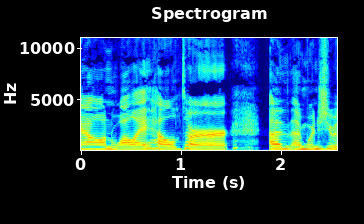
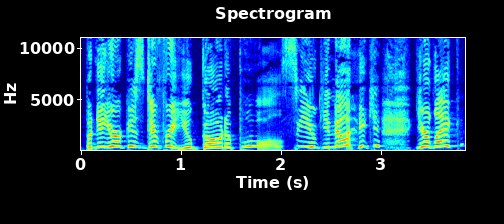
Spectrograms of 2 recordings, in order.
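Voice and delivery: much higher, coaxing, apologetic; high pleading to child; 9 semitones higher than usual. Retold or imitated. Mother to upset daughter, explaining New York pools, high and coaxing. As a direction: plead gently like a guilty mom. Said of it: "I'm like".

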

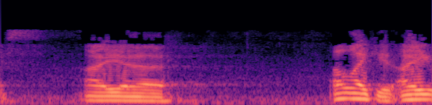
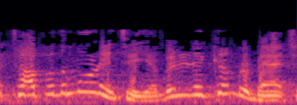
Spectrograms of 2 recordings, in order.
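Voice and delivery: mock Irish greeting; 12 semitones higher than usual. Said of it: "It's just like a".

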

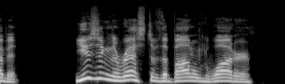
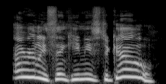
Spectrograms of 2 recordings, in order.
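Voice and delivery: put-on young girl voice; 7 semitones higher than usual. Daughter pleads with father.

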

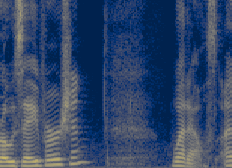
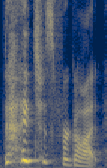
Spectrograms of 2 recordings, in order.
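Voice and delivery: embarrassed laugh; 5 semitones higher, 11 dB louder than usual. Real, not acted. Forgetting the winner's name on air.

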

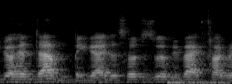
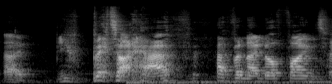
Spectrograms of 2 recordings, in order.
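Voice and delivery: loud boast; 12 dB louder than usual. Acted. Hero boasting in reply.

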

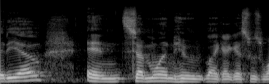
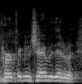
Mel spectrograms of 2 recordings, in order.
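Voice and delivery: normal talking voice

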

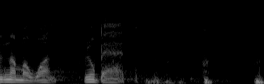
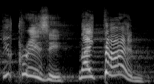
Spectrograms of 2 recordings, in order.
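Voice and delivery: loud, high disbelief; shocked kid shouting back; incredulous outburst; 13 semitones higher, 10 dB louder, slower than usual. Retold or imitated. Arguing with friend, retold.

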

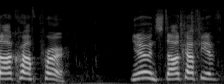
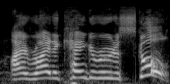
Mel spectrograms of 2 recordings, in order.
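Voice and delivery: louder mock-proud declaration; mock claim; 4 semitones higher, 7 dB louder than usual. Retelling what the online player believed, mock shout. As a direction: blurt it like an obvious fact. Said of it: "He was convinced".

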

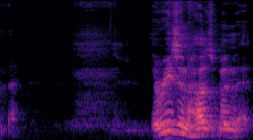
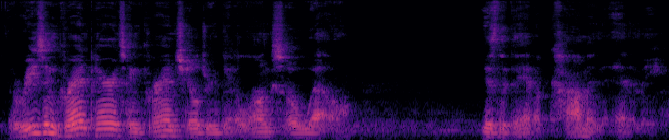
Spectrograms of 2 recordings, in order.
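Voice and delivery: much softer, sinking into an unvoiced whisper; conspiratorial whisper; 5 dB quieter than usual. Shown as a demonstration. Rereading the quote to viewers as a hushed whisper. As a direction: hush it like sharing a secret. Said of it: "second, whispered take of quote".

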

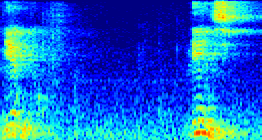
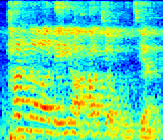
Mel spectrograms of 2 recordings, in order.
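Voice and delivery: mock social greeting; 5 semitones higher, 5 dB louder than usual. Distracted chanter greeting a fellow devotee, mock hearty call. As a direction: call out in imitation of a chatty devotee.

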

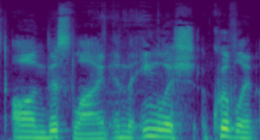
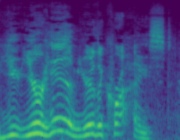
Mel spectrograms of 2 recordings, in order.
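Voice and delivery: high, excited burst of recognition; imitating Peter's excited declaration; 7 semitones higher than usual. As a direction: blurt it high, as if pointing him out. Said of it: "pointing at Jesus excitedly".

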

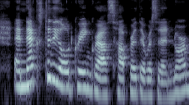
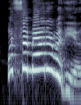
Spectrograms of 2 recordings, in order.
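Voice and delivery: much higher, louder, startled question; grasshopper asking; 12 dB louder than usual. Acted. Old grasshopper asking frightened James what's wrong, high and loud. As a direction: ask it in a high fussy grasshopper voice.

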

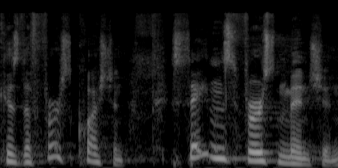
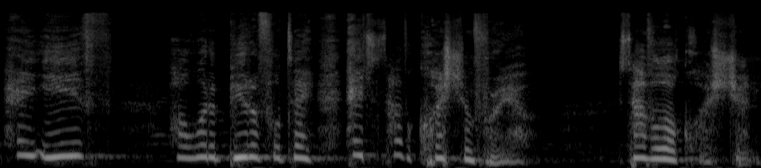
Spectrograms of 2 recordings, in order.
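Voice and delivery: sweet-talking Satan; 5 semitones higher than usual. Pretend. Satan sweetly sidling up to Eve with a question. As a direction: coax her gently with false charm.

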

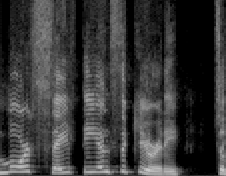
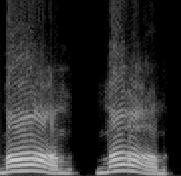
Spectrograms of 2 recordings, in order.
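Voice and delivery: put-on child calling mom; 5 semitones higher than usual. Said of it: "a little crying voice or somebody saying".

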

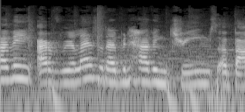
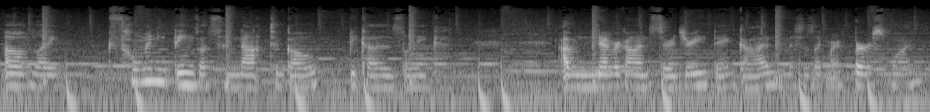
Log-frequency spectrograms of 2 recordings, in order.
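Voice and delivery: quiet and anxious; 9 dB quieter than usual. Real, not acted. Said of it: "But I'm so anxious".

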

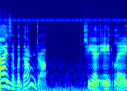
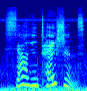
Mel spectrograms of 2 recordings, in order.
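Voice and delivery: slow, higher, drawn-out greeting; thin voice; 8 semitones higher, much slower than usual. A narrator's reading. Spider greets the pig in a thin voice. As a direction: stretch the fancy word slowly. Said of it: "the thin voice".

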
